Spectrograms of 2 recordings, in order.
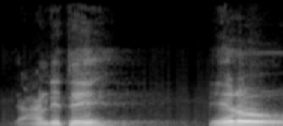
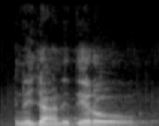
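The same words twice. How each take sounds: First: Ditiru drawn out long and louder; slow and stretch ditiru as a warning; stress on ditiru. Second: Said in the usual way. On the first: Shown as a demonstration.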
